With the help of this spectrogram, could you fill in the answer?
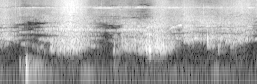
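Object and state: Nothing is struck.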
